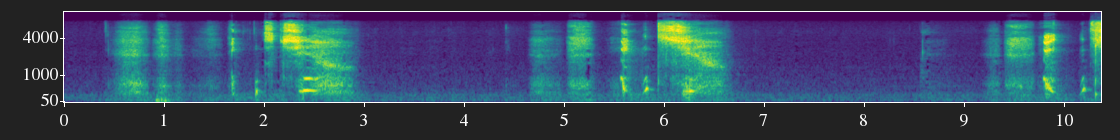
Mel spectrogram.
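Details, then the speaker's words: Two strong, hissing sneezes, only partly muffled, from someone trying to sneeze quietly while whispering in an acted hiding scenario, with breathy whispering and catching inhalations before and after. "Can't stop. Need to stop sneezing. Oh God, it tickles."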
